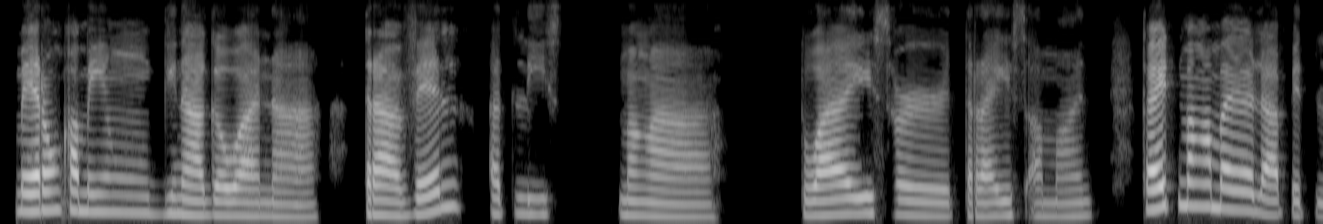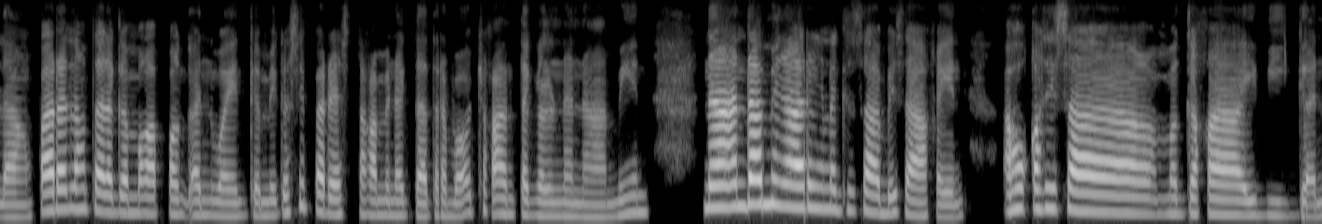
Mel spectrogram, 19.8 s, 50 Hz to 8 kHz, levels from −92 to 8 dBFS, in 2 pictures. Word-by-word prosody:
meron 240 +2 +6
kami 235 -2 +1
yung 220 -2 -8
ginagawa 185 -3 +1
na 165 -2 -5 0.4
travel, 200 +8 +2 0.2
at 200 -1 -6
least 200 0 -11 0.5
mga 180 -2 -2 1.0
twice 195 +3 +2
or 180 -2 -4
thrice 175 +1 -5
a 175 - -10
month, 170 +2 -11 0.3
kahit 265 +3 +7
mga 300 -1 +2
malalapit 230 -9 0
lang, 160 -1 -6
para 240 +7 +3
lang 265 0 -2
talaga 225 -4 0
makapag-unwind 190 -4 -5
kami 180 0 -9
kasi 230 +9 -9
parehas 205 -6 -3
na 195 -1 -6
kami 185 0 -5
nagtatrabaho 175 0 -5
tsaka 205 - -2
ang 200 -1 -5
tagal 180 -2 -4
na 175 -1 -8
namin, 170 +7 -8 0.4
na 285 +1 +8
ang 300 - 0
dami 325 0 +7
na 290 -2 +7
ring 280 0 +3
nagsasabi 240 -4 -2
sa 185 -5 -1
akin 160 -2 -7 0.3
ako 270 - +2
kasi 270 0 +1
sa 260 -1 +3 0.6
magkakaibigan 190 -4 -2
195 Hz, 135 wpm, -24 LUFS, 180-230 Hz, 1.0 s, na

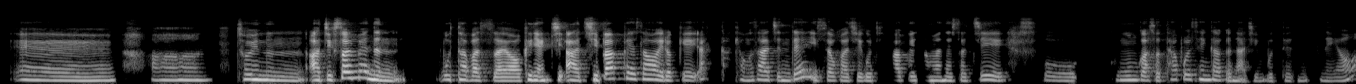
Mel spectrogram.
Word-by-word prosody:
예. 185 -3 -2 0.3
아 195 0 -2 0.3
저희는 205 -6 +2
아직 200 +1 +4
썰매는 230 - +5 0.3
못 215 +1 -5
타봤어요. 185 -5 +3
그냥 190 -3 +5
지 - - +3
아 190 -1 +6
집 205 +4 +1
앞에서 250 -3 +4
이렇게 190 -1 -2
약간 - - -4 0.3
경사진 195 -2 -3
데 300 - -1
있어 185 - -4
가지고 170 -1 -5
집 175 - -24
앞에서만 185 -1 -5
했었지. 180 +2 -5 0.4
뭐 175 -3 -11 0.4
공원 200 +1 -3
가서 190 -3 -3
타볼 225 +2 -7
생각은 210 -5 -3
아직 160 0 -9
못 160 0 -14 0.4
했네요. 165 -1 -11
190 Hz, 270 characters per minute, -22 LUFS, 180-210 Hz, 0.4 s, 아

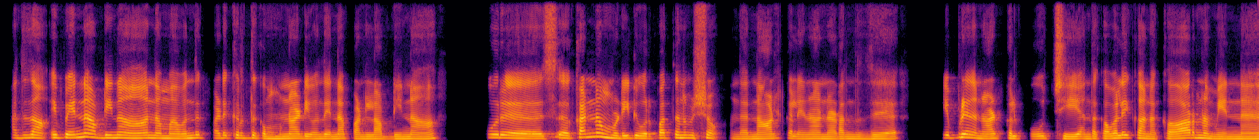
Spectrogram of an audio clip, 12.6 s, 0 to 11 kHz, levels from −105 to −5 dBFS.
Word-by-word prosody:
அதுதான் 210 0 0
இப்ப 225 - -5
என்ன 265 +4 +2
அப்டின்னா, 215 -2 +1 0.3
நம்ம 180 -2 +1
வந்து 195 +5 0
படுக்றதுக்கு 190 -1 -3
முன்னாடி 170 +1 +2
வந்து 160 +1 0
என்ன 165 +2 +2
பண்லாம் 150 -1 0
அப்டின்னா, 150 +2 -1 0.7
ஒரு 225 -2 +2 0.4
ஸ் - - -6 0.2
கண்ண 260 +4 +4
மூடிட்டு 190 -1 +1
ஒரு 175 - -6
10 205 +2 0
நிமிஷம் 205 -1 -1
அந்த 160 -1 -6 0.2
நாட்கள் 170 +1 -1
என்ன 160 +1 -1
நடந்தது? 150 -1 -2 0.7
எப்டி 210 +5 +2
அந்த 210 - +1
நாட்கள் 180 0 0
போச்சு? 170 0 -2
அந்த 160 +2 -2
கவலைக்கான 190 -1 +2 0.2
காரணம் 190 0 +2
என்ன? 145 0 -1
180 Hz, 150 wpm, -24 LUFS, 160-205 Hz, 0.7 s, கண்ண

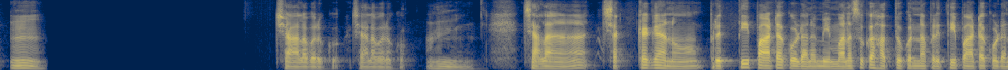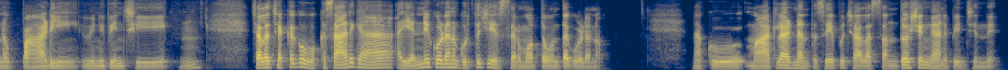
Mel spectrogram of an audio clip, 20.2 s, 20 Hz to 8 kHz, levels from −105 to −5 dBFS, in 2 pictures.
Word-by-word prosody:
హ్మ్. 110 -4 -9 2.4
చాలా 90 0 +1
వరకు, - - -8 0.2
చాలా - - -6
వరకు - - -12 0.4
హ్మ్. 90 -3 -14 0.7
చాలా 100 0 +2 0.6
చక్కగాను 115 -6 +2 0.3
ప్రతి 430 - 0
పాట 110 0 +6
కూడాను 95 -1 -1
మీ - - -1
మనసుకు 105 +3 +1
హత్తుకున్న - - -2
ప్రతి - - 0
పాట - - +2
కూడాను 95 - -4 0.2
పాడి, 95 +4 +2 0.3
వినిపించి 105 -3 -4 0.4
హ్మ్. 110 +5 -14 0.6
చాలా 135 +2 +8
చక్కగా 165 0 +2
ఒక్కసారిగా 135 +2 +5 0.3
అయన్ని 110 +10 +2
కూడాను 155 -1 +4
గుర్తు 165 +6 -4
చేసేసారు 95 -9 0
మొత్తమంతా 95 0 -2
కూడాను. - - -6 1.0
నాకు 100 - -7 0.4
మాట్లాడినంత 115 +1 +4
సేపు 120 0 -2
చాలా 100 +1 +1
సంతోషంగా 120 +3 +2
అనిపించింది. 90 -3 -9
105 Hz, 105 wpm, -24 LUFS, 95-125 Hz, 2.4 s, చాలా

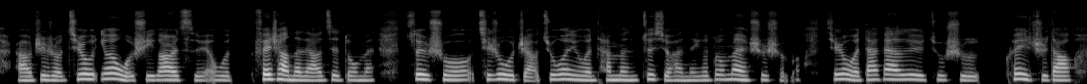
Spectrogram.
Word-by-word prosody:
然 185 0 +1
后 185 - +1
这 205 +1 0
种 190 -2 -1
其 195 - -8
实 - - +5 0.2
因 255 - -1
为 260 - +5
我 200 -6 +3
是 200 - -5
一 200 - 0
个 200 - +1
二 200 -1 +4
次 200 -1 -8
元， 200 +1 -6
我 195 - -2 0.3
非 235 -1 +6
常 230 -3 +5
的 200 -1 +3
了 190 0 0
解 205 +2 -3
动 195 0 -5
漫， 190 0 -3 0.3
所 240 - +2
以 230 - +5
说 210 0 -1
其 225 - -4
实 240 - -2
我 225 -2 +4
只 200 - -6
要 170 -2 -4
去 - - -5
问 235 +1 +2
一 - - +1
问 195 -2 +1
他 205 +1 -4
们 200 -1 +1
最 235 - -1
喜 210 -3 -3
欢 190 0 -2
的 190 - -3
一 - - -3
个 195 - -3
动 225 +2 -4
漫 220 -3 +2
是 205 +1 -5
什 185 -2 -9
么， 210 - -19 0.2
其 235 - -5
实 240 - +3
我 205 -4 +3
大 220 +3 0
概 230 -1 +3
率 225 -2 +1
就 205 0 -8
是 190 -1 -5 0.2
可 250 - 0
以 240 - +4
知 205 -1 -4
道， 195 -1 +2
205 Hz, 330 characters per minute, -23 LUFS, 195-225 Hz, 0.3 s, 非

